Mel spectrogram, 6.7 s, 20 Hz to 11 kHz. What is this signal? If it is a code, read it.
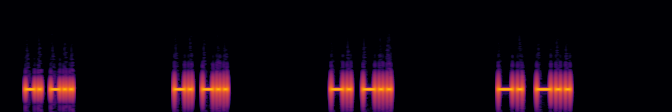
Morse code, heard as a keyed tone, about 32 wpm, 700 Hz. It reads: ND ND ND ND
